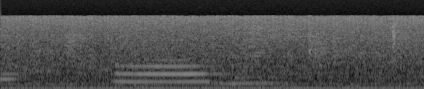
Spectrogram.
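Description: A single voice faintly humming a slow hymn tune in long held notes, stepping down in pitch about a second in.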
